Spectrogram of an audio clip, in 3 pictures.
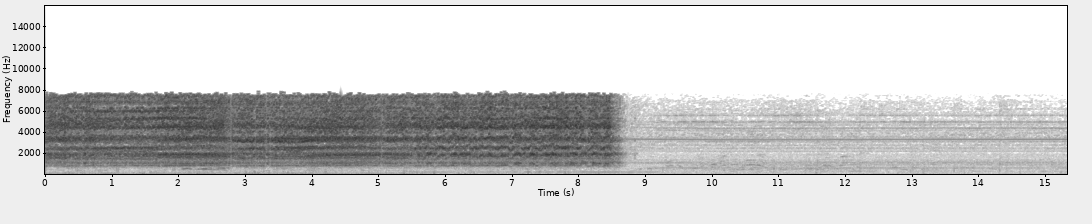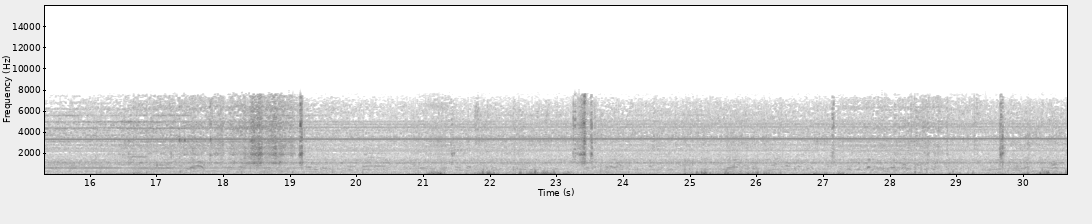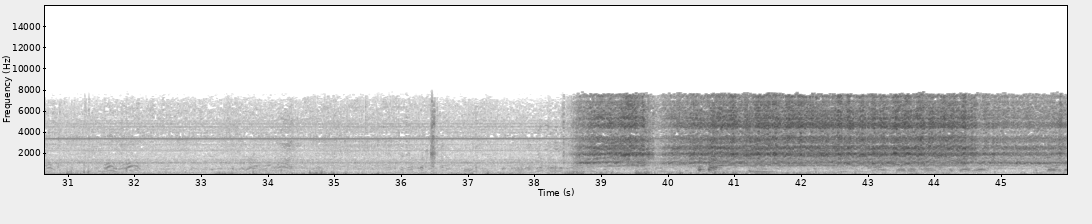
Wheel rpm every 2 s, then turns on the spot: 220, 220, 230, 230, 110, 0, 0, 0, 0, 10, 0, 0, 0, 0, 0, 0, 0, 0, 0, 70, 100, 110, 90.
18-20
